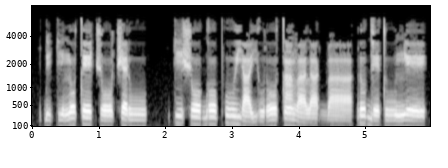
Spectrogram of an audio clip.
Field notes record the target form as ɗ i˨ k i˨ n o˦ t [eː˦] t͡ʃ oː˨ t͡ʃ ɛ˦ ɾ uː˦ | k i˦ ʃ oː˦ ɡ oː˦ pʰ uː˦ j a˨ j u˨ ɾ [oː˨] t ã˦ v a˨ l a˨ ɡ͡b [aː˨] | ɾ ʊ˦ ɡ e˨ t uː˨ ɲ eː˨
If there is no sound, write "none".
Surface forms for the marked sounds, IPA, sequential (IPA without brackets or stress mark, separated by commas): eː˦, oː˦, aː˨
